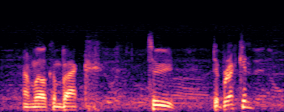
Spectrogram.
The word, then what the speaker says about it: Debrecen: And welcome back to Debrecen, or Debrecen as they pronounce it over here.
